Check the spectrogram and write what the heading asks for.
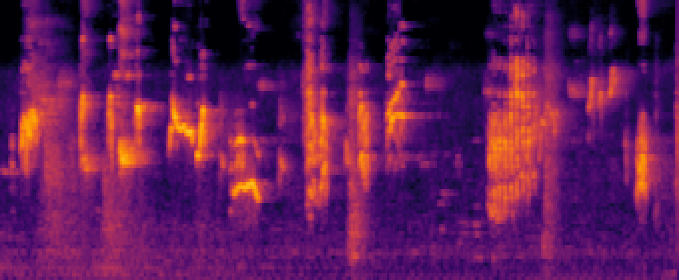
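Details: Greater green leafbird song meant to prompt quiet males to answer: a rich, varied run of whistles, slurred notes and harsh chattering phrases, with a buzzy trill near the end.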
